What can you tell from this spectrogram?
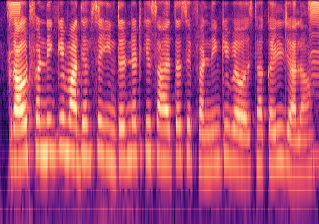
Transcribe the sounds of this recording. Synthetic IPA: kɾaːʊɖpʰə̃ɳɖɪ̃ŋɡkemaːd̪ʱjəmseɪɳʈəɾneːʈkisɐɦaːjt̪asefʰɐ̃ɳɖɪ̃ŋɡ̚kiʋjɐʋəst̪ʰakɐɪld͡ʒaːlaː

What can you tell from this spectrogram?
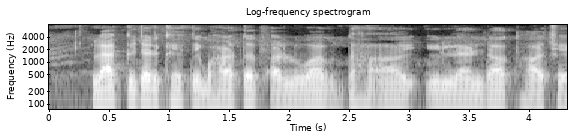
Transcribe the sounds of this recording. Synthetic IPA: laːkːit͡ʃəɖkʰeːt̪ibʱaːɾt̪ət̪ʰɐlʋaːbd̪ailɛ̃ɳɖat̪ʰaːt͡ʃʰe

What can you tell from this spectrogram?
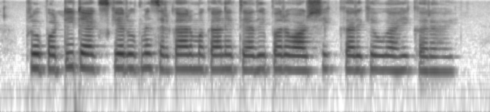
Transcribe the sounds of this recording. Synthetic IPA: pɾoːpəɾʈiʈɛːkskeɾuːpmẽsɐɾkaːɾmɐkaːnɪt̪jaːd̪ipɐɾʋaːɾʃɪkːɐɾkeʊɡaːɦikɐɾəɦeː

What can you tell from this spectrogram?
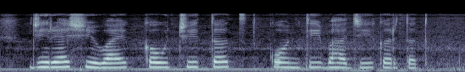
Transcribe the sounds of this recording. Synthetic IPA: d͡ʑiɾjaɕiʋajkəwt͡ɕit̪ət͡skont̪iːbʱad͡ʑiːkəɾt̪at̪

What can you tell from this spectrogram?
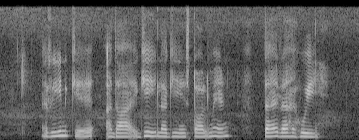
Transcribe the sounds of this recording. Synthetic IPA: ɾiːnke | ɐ̰d̪aːɡilɐɡiɪnsʈoːlmẽɳʈ | t̪ɛːɾəɦɦui

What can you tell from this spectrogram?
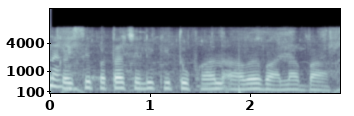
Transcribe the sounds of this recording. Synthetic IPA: kɐɦɪsepɐt̪at͡ʃɐlikit̪ufʰaːnaːʋɛʋaːlabaː

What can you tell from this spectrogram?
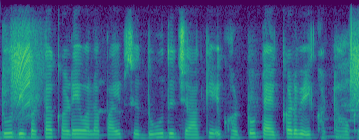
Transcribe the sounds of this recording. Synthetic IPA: d̪uːd̪ɪkəʈːakɐɾneʋaːlapaːɪpsed̪uːd̪d͡ʒaːkeːkɦɐʈːõʈɛːkəɽmẽɪkʰɐʈːaɦoɡ

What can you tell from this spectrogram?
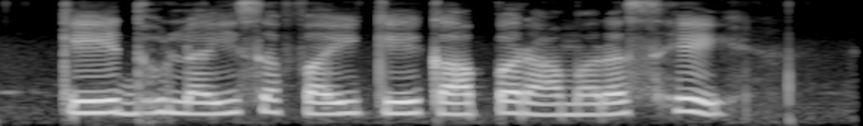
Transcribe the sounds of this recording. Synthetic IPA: ked̪ʱʊlaisɐfʰaːikekapəɾaːməɾəsheː

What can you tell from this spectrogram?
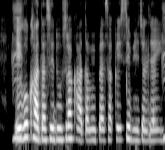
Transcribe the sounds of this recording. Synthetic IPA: eːɡokʰaːt̪ased̪uːsɾakʰaːt̪amẽpɛːsakɐɪsebʱeːd͡ʒəld͡ʒaːeɡ

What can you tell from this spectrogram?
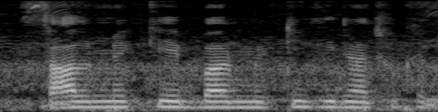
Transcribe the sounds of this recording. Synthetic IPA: saːlmẽkebaːɾmɪʈːikinãt͡ʃʰukʰel

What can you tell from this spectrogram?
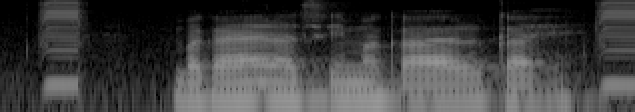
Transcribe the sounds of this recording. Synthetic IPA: bɐkaːjəɾɐsimɐkaːlkaɦɛː

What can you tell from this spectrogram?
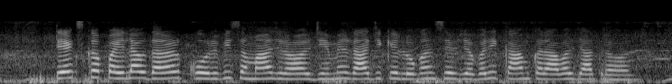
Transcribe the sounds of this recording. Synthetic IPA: ʈeːkskapəɦɪlaʊd̪aːɾəɽ̃koːɾʋisɐmaːd͡ʒɾəɦəld͡ʒɪmẽɾaːd͡ʒjəkeloːɡənsed͡ʒɐbəɾikaːmkəɾaːʋəld͡ʒaːt̪ɾɐɦəl

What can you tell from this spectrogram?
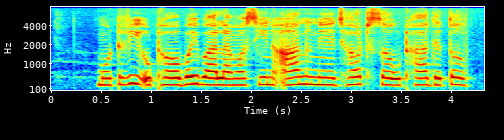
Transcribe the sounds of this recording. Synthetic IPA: moʈəɾiuʈʰɔbəjbalaməsina̰nned͡ʒʱəʈsʌ̃uʈʰad̪et̪o

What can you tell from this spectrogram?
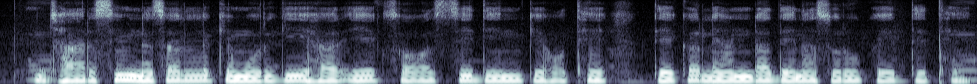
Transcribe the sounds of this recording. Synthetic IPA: d͡ʒʱaːɾsɪmnɐsəlkemʊɾɡiɦɐɾeːksɔəsːid̪ɪnkeɦoːt̪ʰed̪̥eːkəɾlɛːɳɖad̪eːnaʃʊɾukɐit̚d̪eːt̪ɦeː

